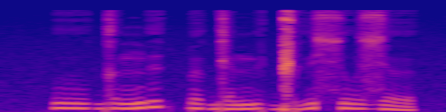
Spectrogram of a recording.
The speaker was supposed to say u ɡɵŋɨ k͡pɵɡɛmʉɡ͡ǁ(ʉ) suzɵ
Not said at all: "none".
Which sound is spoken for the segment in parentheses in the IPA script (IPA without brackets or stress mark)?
ʉ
